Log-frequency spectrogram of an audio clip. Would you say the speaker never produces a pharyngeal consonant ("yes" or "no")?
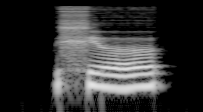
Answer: yes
